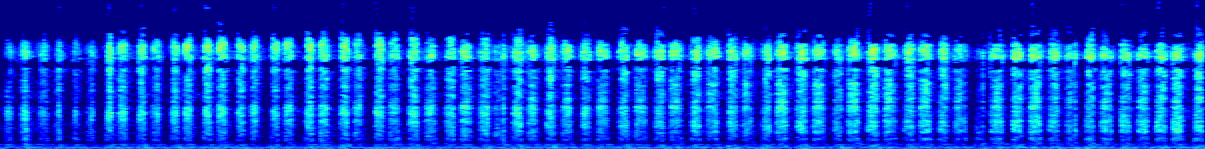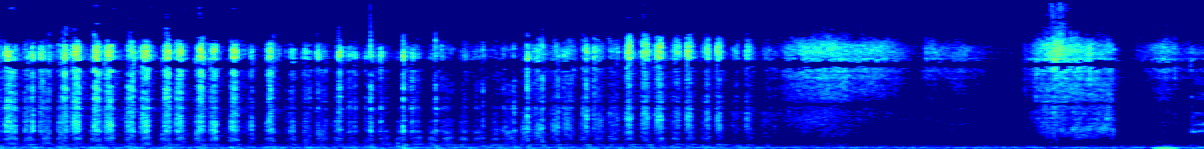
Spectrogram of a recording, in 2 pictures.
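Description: A coin scratching the latex coating off a scratch-off lottery ticket in quick, repeated strokes, easing into a lighter rubbing near the end.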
